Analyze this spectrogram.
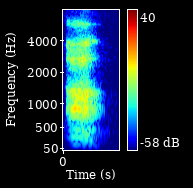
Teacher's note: मुख द्वार, मुख जो द्वार होता है पूरा खोला जाता है · मुख को पूरा खोला जाता है, उसे विवृत कहते हैं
